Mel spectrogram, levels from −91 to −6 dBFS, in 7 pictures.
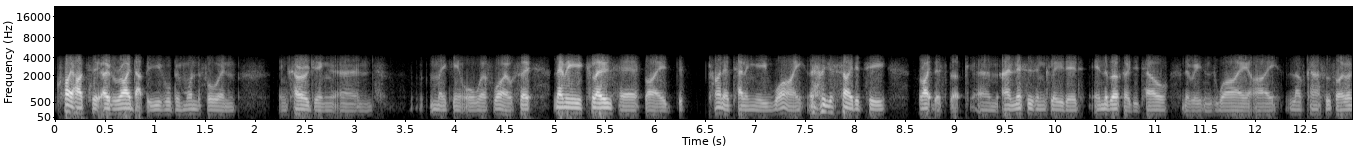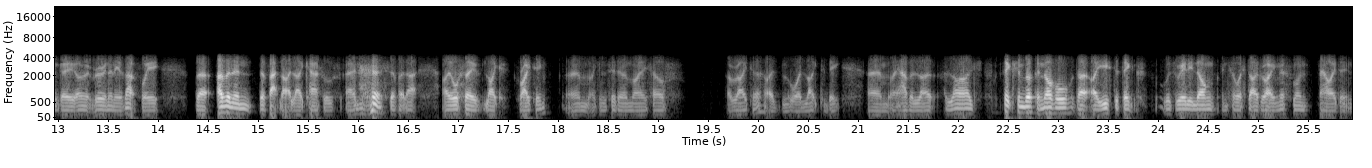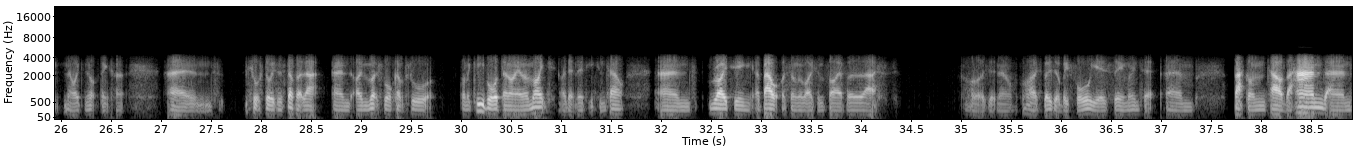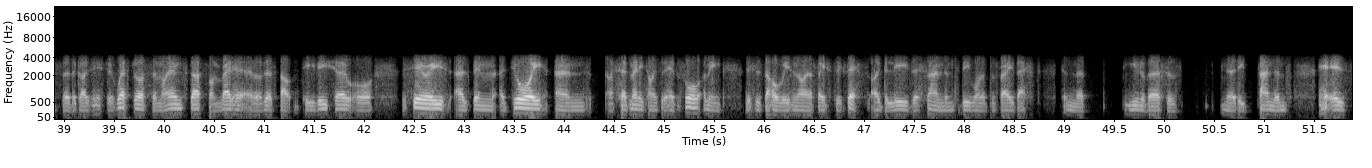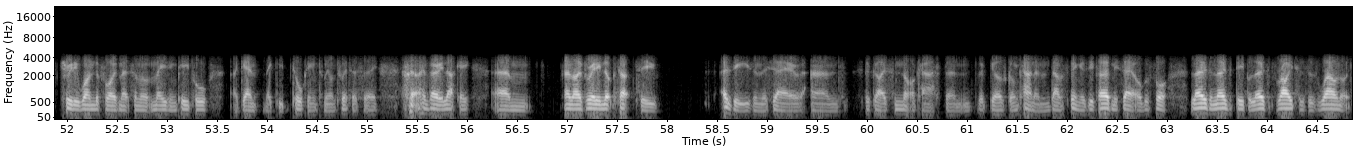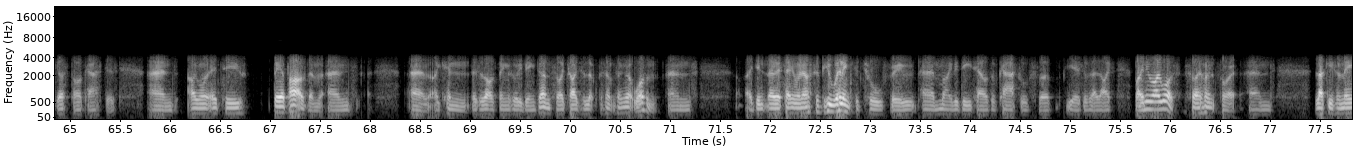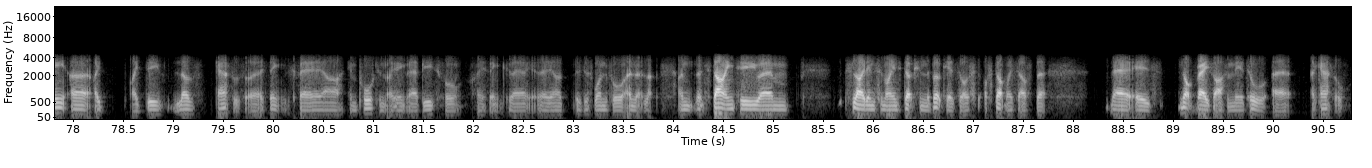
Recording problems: phone-call audio; poor line
wrong speed and pitch; too fast and too high; 1.5 times normal speed

